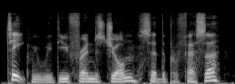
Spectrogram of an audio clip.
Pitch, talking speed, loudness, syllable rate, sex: 135 Hz, 230 wpm, -19 LUFS, 5.2 syllables/s, male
